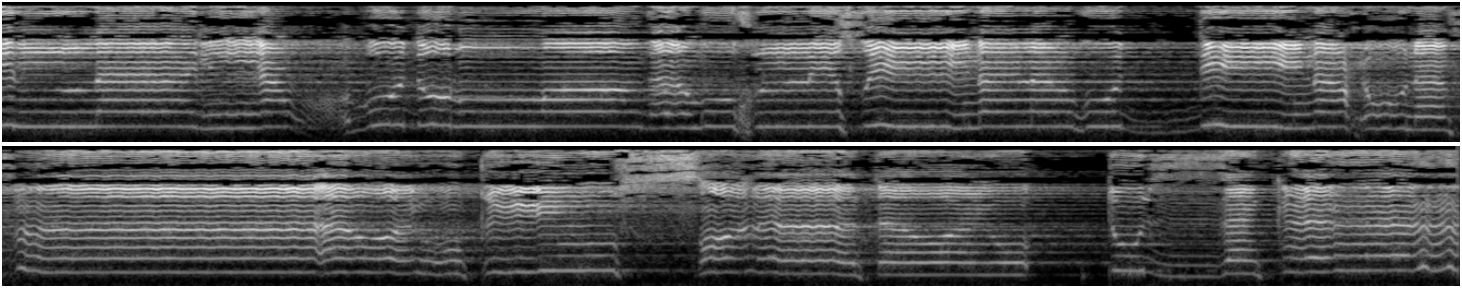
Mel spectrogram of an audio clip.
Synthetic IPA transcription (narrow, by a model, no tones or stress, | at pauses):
ʔɪlːalɪjaʕ | bʊd̪ʊlːɑːhamʊxlɪsˤiːnalɪbʊ | dd̪ːiːnaħʊlafaː | ʔwajʊqiːmʊssˤːɑlaːt̪wajʊʔ | t̪ʊzːakaː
